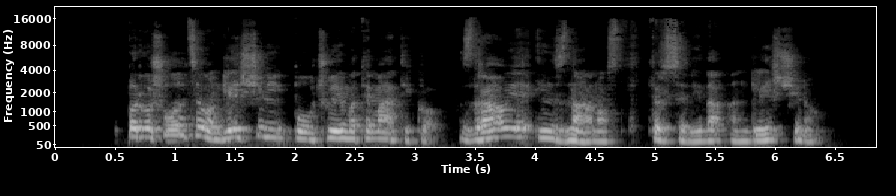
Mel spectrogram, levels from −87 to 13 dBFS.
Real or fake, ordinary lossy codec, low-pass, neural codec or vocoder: fake; MP3, 64 kbps; 19.8 kHz; vocoder, 44.1 kHz, 128 mel bands, Pupu-Vocoder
